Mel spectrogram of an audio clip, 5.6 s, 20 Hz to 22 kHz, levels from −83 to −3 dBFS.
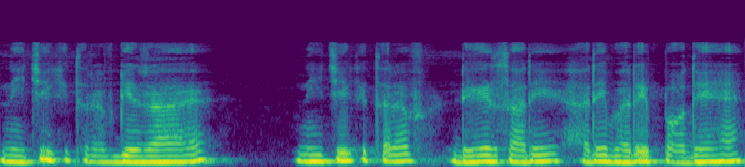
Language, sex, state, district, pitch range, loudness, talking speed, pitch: Hindi, male, Chhattisgarh, Bastar, 150-180 Hz, -14 LUFS, 150 wpm, 160 Hz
